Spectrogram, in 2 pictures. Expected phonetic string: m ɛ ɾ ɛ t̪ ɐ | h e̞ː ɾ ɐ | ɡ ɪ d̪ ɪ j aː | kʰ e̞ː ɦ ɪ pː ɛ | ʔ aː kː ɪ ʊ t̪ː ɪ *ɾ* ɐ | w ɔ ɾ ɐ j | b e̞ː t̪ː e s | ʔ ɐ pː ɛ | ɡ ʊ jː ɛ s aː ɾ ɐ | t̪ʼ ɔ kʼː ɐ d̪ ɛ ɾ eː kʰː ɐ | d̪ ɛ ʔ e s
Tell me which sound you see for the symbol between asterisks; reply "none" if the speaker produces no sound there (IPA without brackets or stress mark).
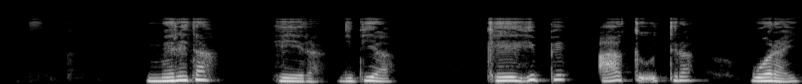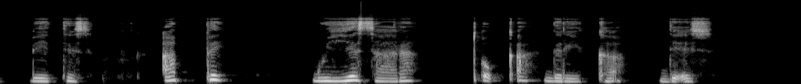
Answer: ɾ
